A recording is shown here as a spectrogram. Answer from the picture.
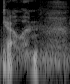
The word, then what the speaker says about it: Catelyn: It, in the show, it's pronounced Catelyn.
